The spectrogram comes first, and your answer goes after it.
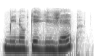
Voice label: "good morning", ojibwe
